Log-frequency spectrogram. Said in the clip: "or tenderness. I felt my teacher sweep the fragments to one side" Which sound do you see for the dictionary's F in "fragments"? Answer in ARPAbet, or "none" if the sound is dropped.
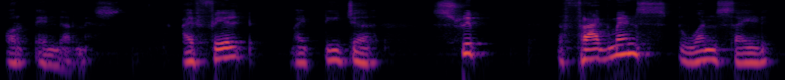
F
